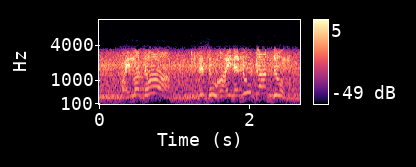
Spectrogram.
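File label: German damaged engine mood med, speech; War Thunder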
